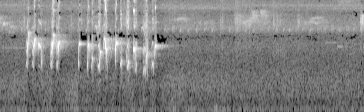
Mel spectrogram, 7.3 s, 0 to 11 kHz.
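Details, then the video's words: Streak-eared bulbul from southern Thailand singing actively: a run of short, bubbly, chirped notes packed into the first three seconds, followed by quiet with only faint background hiss. "เสียงนกดอกแตงภาคใต้Ep2.Burung merbah lekir bay hoach thom gacor bahanan"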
